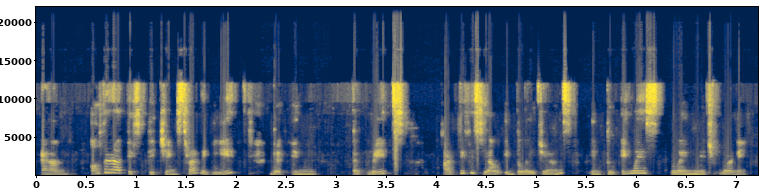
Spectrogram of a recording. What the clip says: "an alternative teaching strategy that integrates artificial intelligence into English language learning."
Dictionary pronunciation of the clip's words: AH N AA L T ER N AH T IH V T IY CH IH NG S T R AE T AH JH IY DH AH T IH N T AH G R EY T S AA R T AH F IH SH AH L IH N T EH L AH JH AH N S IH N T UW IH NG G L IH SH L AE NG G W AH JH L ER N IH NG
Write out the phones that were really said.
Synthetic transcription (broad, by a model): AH N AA L T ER N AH T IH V T IY CH IH NG S T R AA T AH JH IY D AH T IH N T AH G R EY T S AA R T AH F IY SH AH L IH N T EH L AH JH AH N S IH N T UW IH NG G L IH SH L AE NG G W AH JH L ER N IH NG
